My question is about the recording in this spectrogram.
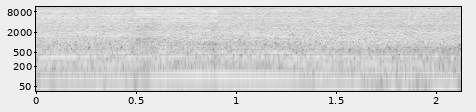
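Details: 2008 Suzuki Liana with replaced engine, still warming with some smoke: engine picks up cleanly on a quick blip and settles back smoothly, no chain rattle or knock; normal revving.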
